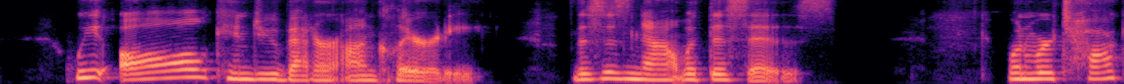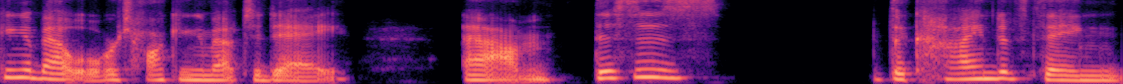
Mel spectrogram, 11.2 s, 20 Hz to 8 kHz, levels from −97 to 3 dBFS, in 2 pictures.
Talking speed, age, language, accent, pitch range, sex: 155 wpm, 20-39, English, American, 180-250 Hz, female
